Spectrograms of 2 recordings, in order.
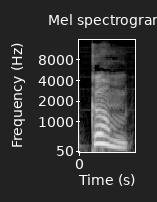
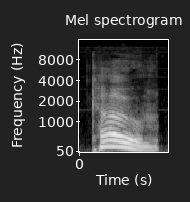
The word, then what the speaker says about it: comb: Come. ¿Y cómo se debería pronunciar? Comb. Comb.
